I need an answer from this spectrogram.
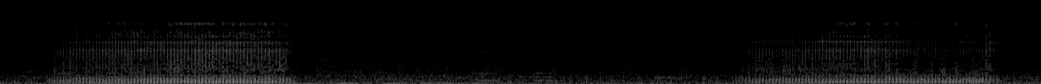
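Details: Bulldog Kwyjibo sleeps on a bed in the morning and gives two loud, rumbling snores, each lasting about two to three seconds and roughly seven seconds apart, with quiet breathing between.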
